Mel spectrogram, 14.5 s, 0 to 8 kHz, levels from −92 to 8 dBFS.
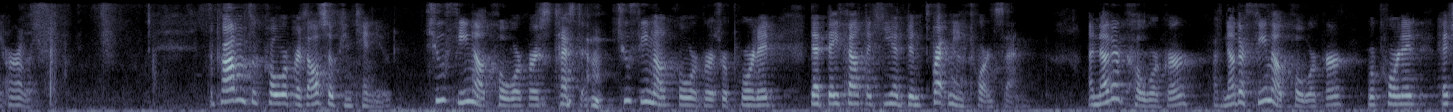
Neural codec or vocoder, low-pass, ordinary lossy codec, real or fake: codec, 16 kHz, 2 kbps, FunCodec, trained on Chinese and English, 25 frames a second; 7.2 kHz; AAC, 32 kbps; fake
